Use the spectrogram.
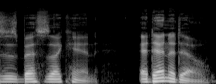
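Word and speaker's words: Adanedhel: And they all started to call him, I'm gonna try to pronounce this as best as I can, Adenadel. Adenadel, yeah, you got it.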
